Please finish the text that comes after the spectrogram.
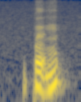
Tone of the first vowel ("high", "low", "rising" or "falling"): low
